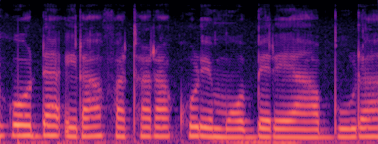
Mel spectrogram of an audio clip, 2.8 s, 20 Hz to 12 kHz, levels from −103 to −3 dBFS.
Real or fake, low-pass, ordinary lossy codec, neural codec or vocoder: fake; 10.8 kHz; none; vocoder, 48 kHz, 128 mel bands, Vocos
